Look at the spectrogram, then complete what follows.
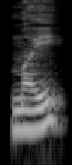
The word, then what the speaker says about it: ми: Mui, Bi.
